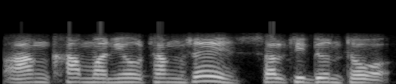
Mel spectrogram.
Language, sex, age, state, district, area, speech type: Bodo, male, 60+, Assam, Baksa, urban, conversation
